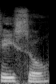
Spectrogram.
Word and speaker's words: Esau: It's not eyesore, it's Esau.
